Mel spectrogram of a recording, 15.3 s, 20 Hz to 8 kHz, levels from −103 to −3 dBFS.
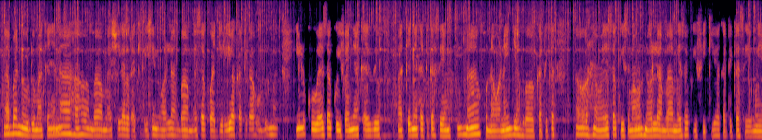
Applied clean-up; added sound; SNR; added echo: none; Glass; 16 dB; none.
